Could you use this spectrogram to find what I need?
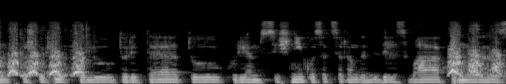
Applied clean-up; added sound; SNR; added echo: classical method WPE with log-MMSE.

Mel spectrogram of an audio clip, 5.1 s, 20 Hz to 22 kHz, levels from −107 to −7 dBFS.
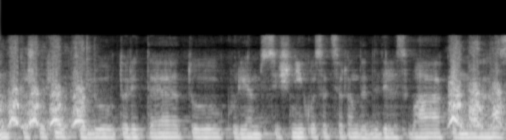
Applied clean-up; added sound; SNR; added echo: none; Bark; 3 dB; reverberation time 0.2 s.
